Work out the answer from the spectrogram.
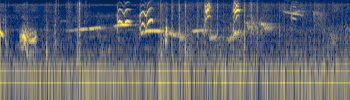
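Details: Mating calls of a white-rumped shama, played to make a male sing. Brief, varied chirps, short rising whistles and a few sharp high notes follow one another quickly over a faint low rumble.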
